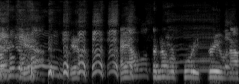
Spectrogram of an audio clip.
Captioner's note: laughter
